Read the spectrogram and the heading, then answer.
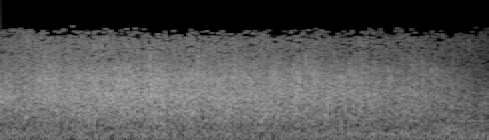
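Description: A crowd claps warmly and steadily for several seconds, a dense, even patter of many hands that eases off slightly toward the end, with no voices over it.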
